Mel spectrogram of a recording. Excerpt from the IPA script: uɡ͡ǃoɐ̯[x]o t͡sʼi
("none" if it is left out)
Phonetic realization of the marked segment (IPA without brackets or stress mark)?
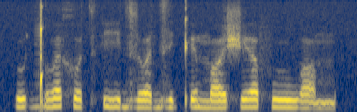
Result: x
